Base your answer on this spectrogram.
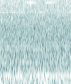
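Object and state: Nothing is struck.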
